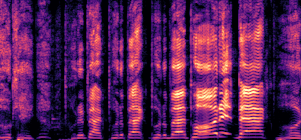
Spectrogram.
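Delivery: fast, high, urgent pleading; frantic. Real, not acted. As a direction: rush out the plea in panic. Frantic plea after the scare.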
